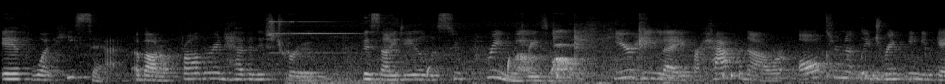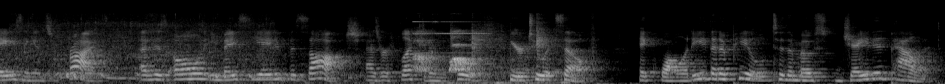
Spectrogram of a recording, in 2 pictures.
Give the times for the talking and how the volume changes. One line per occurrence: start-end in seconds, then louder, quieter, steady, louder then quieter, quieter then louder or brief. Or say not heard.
0.0-18.8 steady.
